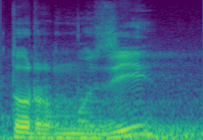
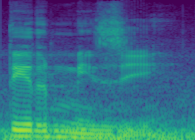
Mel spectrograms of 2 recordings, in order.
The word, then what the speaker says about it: Tirmidzi: Turmudzi, tarmizzi, Tirmidzi.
